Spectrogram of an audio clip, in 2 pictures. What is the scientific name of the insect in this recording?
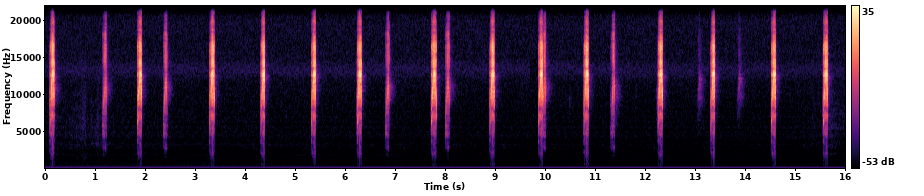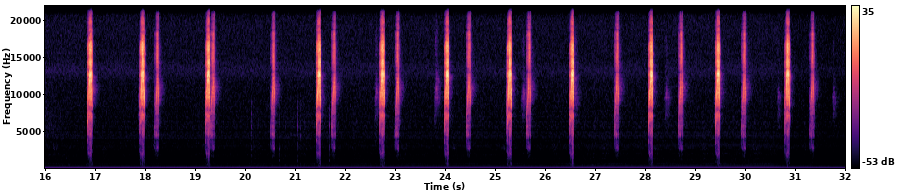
Eupholidoptera uvarovi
